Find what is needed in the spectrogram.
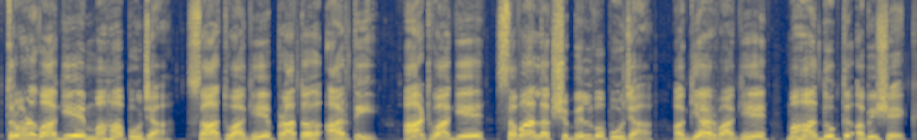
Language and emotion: Gujarati, neutral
